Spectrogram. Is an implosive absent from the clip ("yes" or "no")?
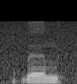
no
